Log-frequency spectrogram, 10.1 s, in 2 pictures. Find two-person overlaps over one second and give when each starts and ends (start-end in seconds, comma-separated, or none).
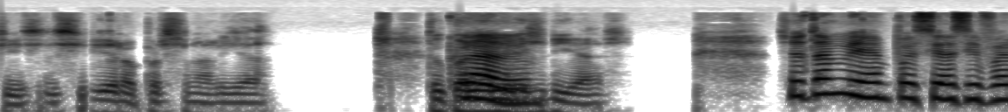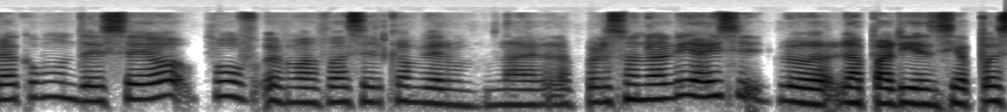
none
